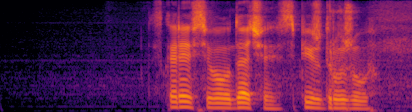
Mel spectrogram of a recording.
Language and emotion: Russian, neutral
